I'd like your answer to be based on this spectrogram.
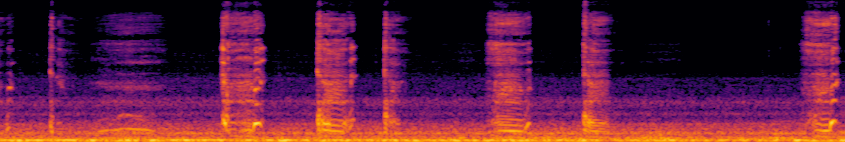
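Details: Roughly five separate harsh coughs at irregular intervals over a steady low engine-like rumble, like a car engine: repeated coughing.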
